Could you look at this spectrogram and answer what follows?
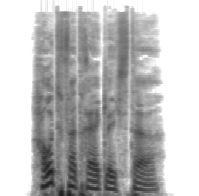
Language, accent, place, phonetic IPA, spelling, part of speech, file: German, Germany, Berlin, [ˈhaʊ̯tfɛɐ̯ˌtʁɛːklɪçstɐ], hautverträglichster, adjective, De-hautverträglichster.ogg
- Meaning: inflection of hautverträglich: 1. strong/mixed nominative masculine singular superlative degree 2. strong genitive/dative feminine singular superlative degree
